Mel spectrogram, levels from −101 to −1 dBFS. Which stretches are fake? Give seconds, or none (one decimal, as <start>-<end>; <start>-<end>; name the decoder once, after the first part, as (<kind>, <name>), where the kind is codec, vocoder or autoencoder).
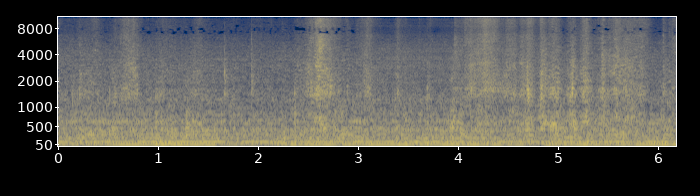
3.0-4.9 (autoencoder, DAC-VAE)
